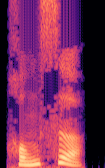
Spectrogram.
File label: "红色", Chinese; hong se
